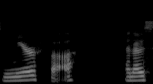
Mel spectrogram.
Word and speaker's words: Mirfa: It's actually pronounced Mirfa, and I was spelling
